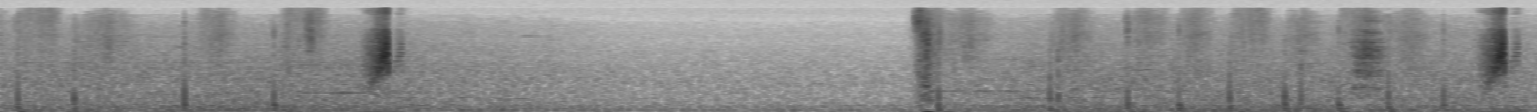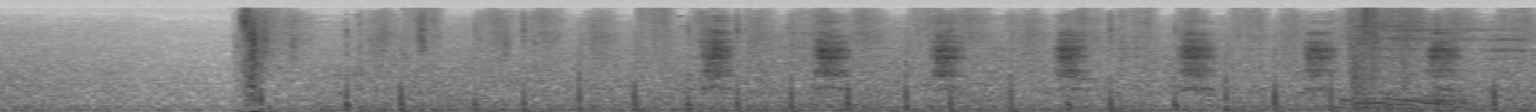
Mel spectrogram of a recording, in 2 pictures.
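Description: Footsteps slap quickly on a paved path.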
